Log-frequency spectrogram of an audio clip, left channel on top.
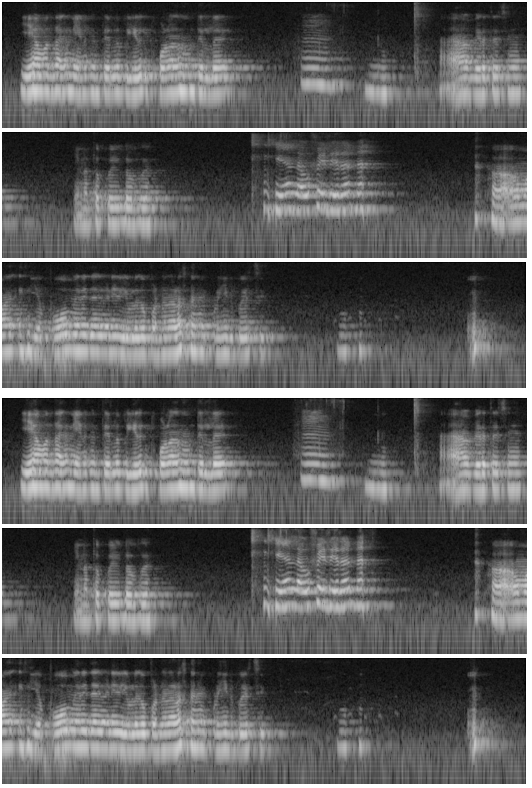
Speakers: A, on the right; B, on the right.
A: ஏன் வந்தாங்கன்னு எனக்கும் தெரியல இப்ப எதுக்கு போனாங்கனும் தெரியல
B: ம்
A: ஹ்ம் ஆஹ் வெறுத்துருச்சுங்க என்னத்தப்போயி லவ்வு
B: ம் ஏன் லவ்ஃபெய்லியரா என்ன
A: ஹ ஆமாங்க எப் <unintelligible> இவளுக பொண்ணுங்களா <unintelligible> புடிங்கிட்டு போய்டுச்சு உ உ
